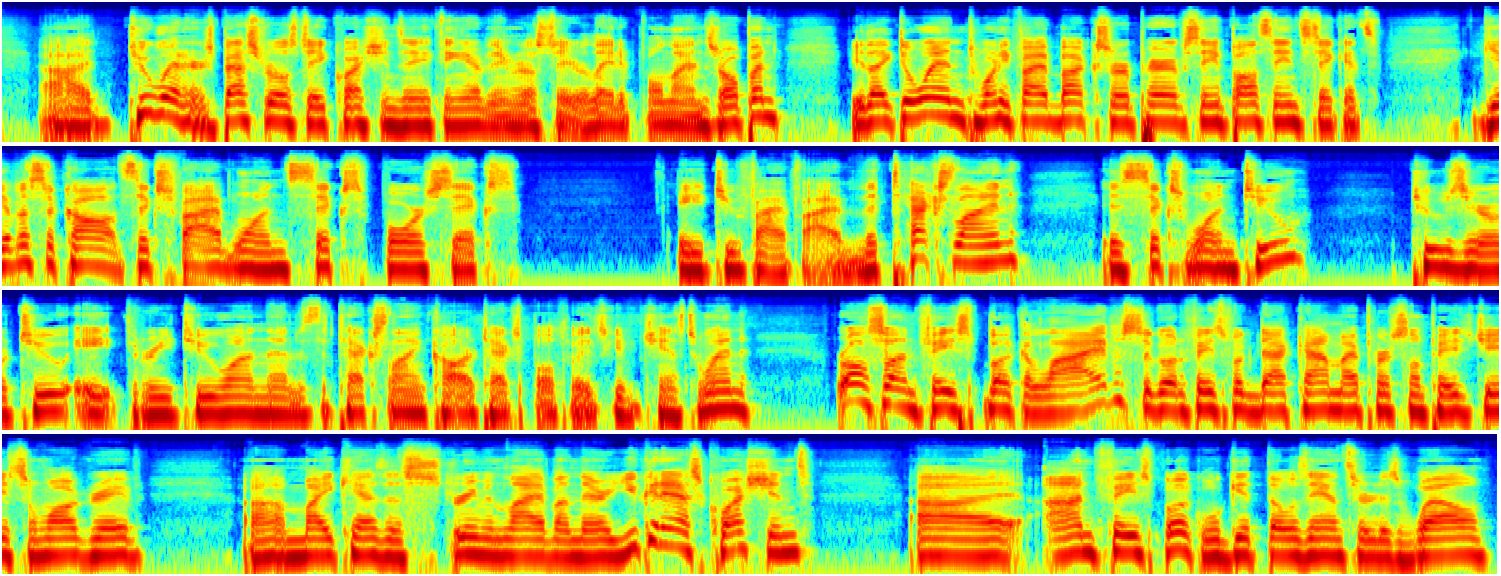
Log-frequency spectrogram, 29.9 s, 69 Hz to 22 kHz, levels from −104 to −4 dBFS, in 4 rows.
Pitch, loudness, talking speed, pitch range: 150 Hz, -16 LUFS, 195 wpm, 140-165 Hz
